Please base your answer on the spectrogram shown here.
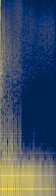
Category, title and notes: Instrument samples > Percussion
Top-tier weak bassdrum/kick.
